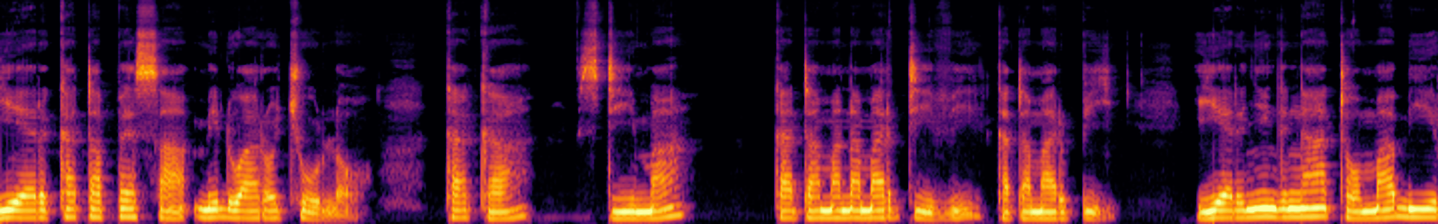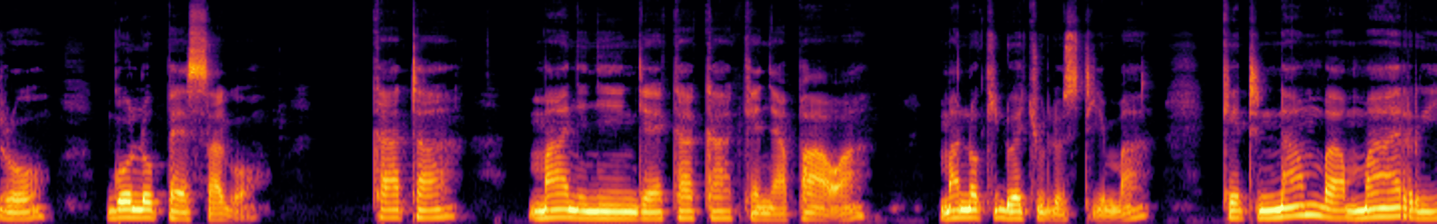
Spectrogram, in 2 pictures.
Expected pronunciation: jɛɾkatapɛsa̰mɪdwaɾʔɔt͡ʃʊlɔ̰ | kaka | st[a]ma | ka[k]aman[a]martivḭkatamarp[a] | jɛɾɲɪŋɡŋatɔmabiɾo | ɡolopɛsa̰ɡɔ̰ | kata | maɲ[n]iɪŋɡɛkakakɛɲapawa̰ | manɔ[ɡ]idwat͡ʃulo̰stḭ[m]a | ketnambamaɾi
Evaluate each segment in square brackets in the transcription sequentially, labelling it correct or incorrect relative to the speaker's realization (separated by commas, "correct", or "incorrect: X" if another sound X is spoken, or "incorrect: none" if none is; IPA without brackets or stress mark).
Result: incorrect: i, incorrect: t, correct, incorrect: i, incorrect: ɲ, incorrect: k, correct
